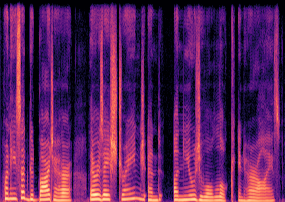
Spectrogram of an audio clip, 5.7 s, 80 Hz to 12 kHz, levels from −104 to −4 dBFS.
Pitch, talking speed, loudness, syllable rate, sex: 235 Hz, 180 wpm, -18 LUFS, 4.3 syllables/s, female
